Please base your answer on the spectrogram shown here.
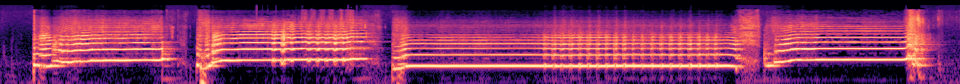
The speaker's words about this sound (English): This is the shofar, Sid, that I actually sounded on that day to the World Trade Center from the Statue of Liberty. I'm going to sound it, and then we're going to pray together.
